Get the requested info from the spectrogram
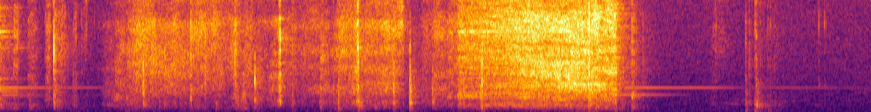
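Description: A freshly sharpened Shun cleaver slicing through a sheet of printer paper in a paper test of the repaired edge: a rasping, hissing cut that builds to its loudest near the end of the stroke and stops abruptly about three seconds in.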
